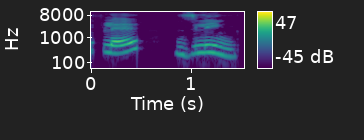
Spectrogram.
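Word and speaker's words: fledgling: उसके बाद है फ्लेजिलिंग। फ्ले फ्लेजिलिंग। यहां पर डी साइलेंट है इसलिए फ्लैजिलिंग पढ़ा जा रहा है।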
